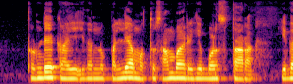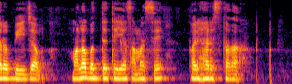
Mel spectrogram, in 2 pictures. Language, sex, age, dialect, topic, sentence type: Kannada, male, 31-35, Central, agriculture, statement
